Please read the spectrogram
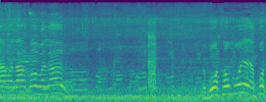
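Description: People talking in Khmer at a roadside, over a steady low hum of road traffic and engines. One short sharp click a little after two seconds in.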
